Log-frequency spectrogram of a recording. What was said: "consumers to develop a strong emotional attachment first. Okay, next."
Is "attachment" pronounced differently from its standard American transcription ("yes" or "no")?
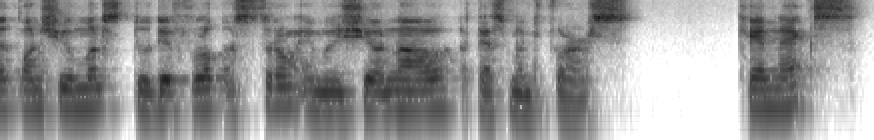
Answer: yes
